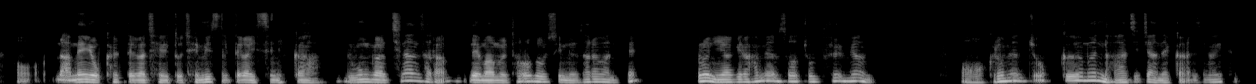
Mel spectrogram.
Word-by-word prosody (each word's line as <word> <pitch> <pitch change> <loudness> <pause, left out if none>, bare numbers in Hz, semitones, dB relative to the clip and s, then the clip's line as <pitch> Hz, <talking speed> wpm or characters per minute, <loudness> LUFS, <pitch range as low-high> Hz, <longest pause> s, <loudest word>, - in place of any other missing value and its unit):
어 - - -7 0.3
남의 110 +4 +4
욕할 110 +1 +2
때가 100 0 +3
제일 95 0 -2
또 95 - -2
재밌을 105 +1 -1
때가 105 - +2
있으니까 95 -1 -3 0.2
누군가 110 -3 +2
친한 170 - -1
사람, 125 +1 -2 0.2
내 100 - +5
마음을 95 -1 +4
털어놓을 130 -1 +1
수 115 - -7
있는 95 -1 0
사람한테 115 -2 -2 0.6
그런 150 0 +6
이야기를 115 +1 +2
하면서 140 -1 +1
좀 125 -3 -3
풀면 150 -2 -1 0.9
어 90 -2 -6
'그러면 150 - +1
쪼끔은 175 - +1
나아지지 105 0 -1
않을까?'라는 95 -1 -3
생각이 110 +4 -5
듭니다. - - -24
110 Hz, 360 characters per minute, -26 LUFS, 100-135 Hz, 0.9 s, 그런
